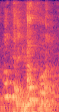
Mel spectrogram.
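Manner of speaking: high mock-mom voice, waving it off; dismissive mom, pitched high; mocking mom's voice. Voicing mom in story.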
